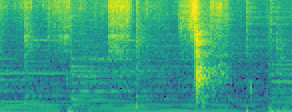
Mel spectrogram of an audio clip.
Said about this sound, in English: you want to finely mince this up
